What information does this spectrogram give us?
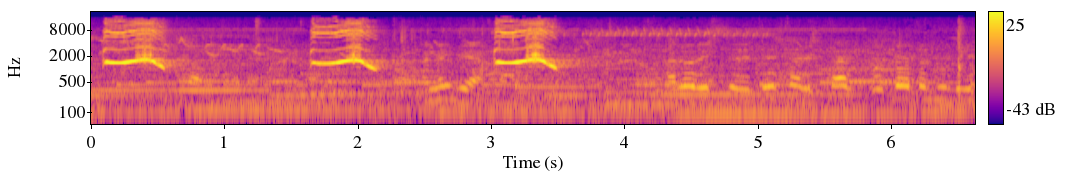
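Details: A male Asian koel on a spring morning gives three loud, clear 'ko-el' notes, each sweeping up then dropping, about every one and a half seconds, over a low hum and faint background chatter.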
